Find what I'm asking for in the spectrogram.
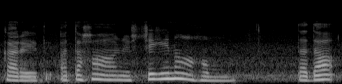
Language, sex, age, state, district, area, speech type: Sanskrit, female, 30-45, Tamil Nadu, Chennai, urban, spontaneous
